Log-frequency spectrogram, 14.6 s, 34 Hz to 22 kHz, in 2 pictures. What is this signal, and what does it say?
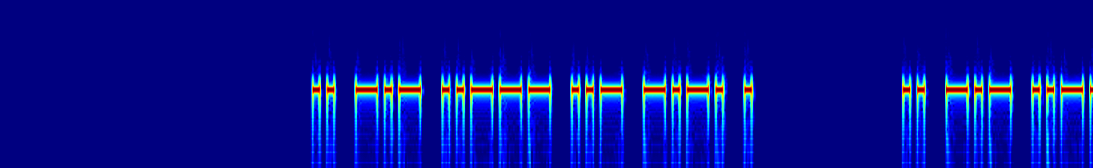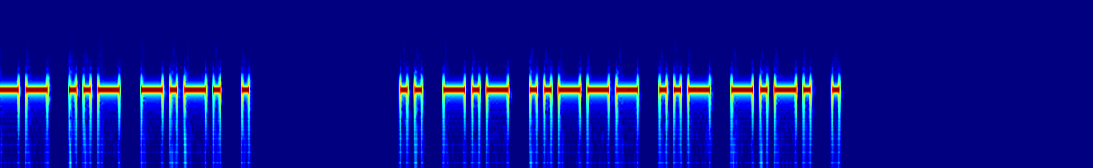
Morse code, heard as a keyed tone, about 25 wpm, 700 Hz. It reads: IK2UCE IK2UCE IK2UCE
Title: DXCC-100 Call Signs - 6 Characters - Repeated 3x - 25wpm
